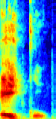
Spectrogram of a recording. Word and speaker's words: ECU: si me lo permites el euro es el sucesor del ecu pronunciado eco o sea del european currency United en 1995 el canciller de Alemania helmut call señaló que eiku le sonaba igual a incu que en alemán significaría una vaca por este motivo se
